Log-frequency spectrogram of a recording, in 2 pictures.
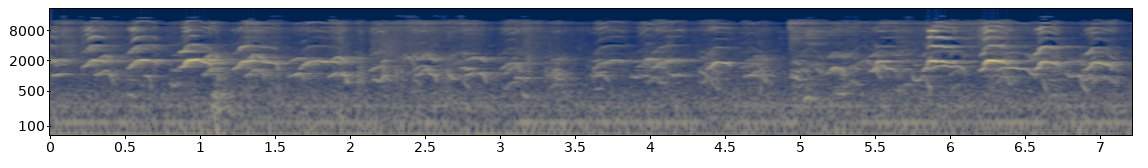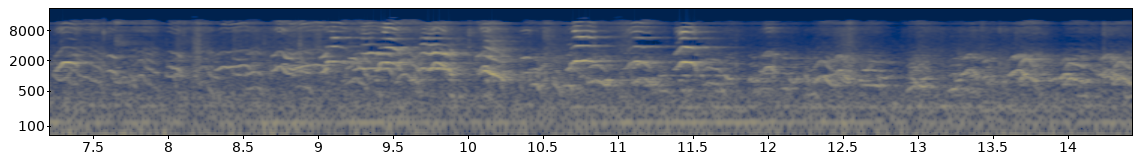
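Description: A litter of young Cavalier King Charles Spaniel and Cavapoochon puppies crying, many short high-pitched squeals overlapping without pause, the crying of hungry puppies wanting their mothers.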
